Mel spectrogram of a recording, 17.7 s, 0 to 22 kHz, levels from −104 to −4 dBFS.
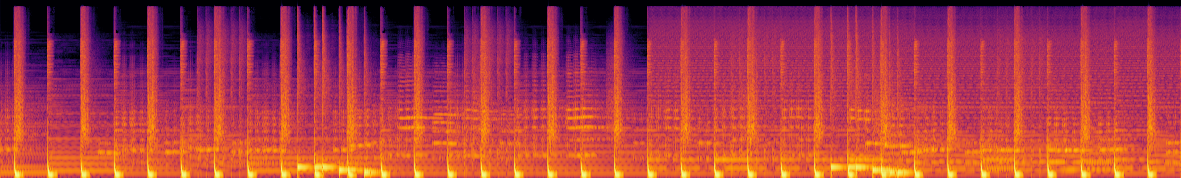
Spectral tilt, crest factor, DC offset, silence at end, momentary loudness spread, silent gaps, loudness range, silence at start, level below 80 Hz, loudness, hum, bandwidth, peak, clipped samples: -5 dB/octave; 16 dB; under 0.1%; 0 s; 12 LU; none; 2 LU; 0 s; -20 dBFS; -19 LUFS; none; 19.5 kHz; 0 dBFS; under 0.1%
